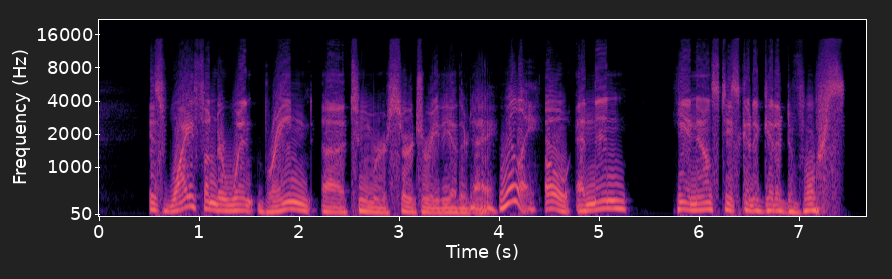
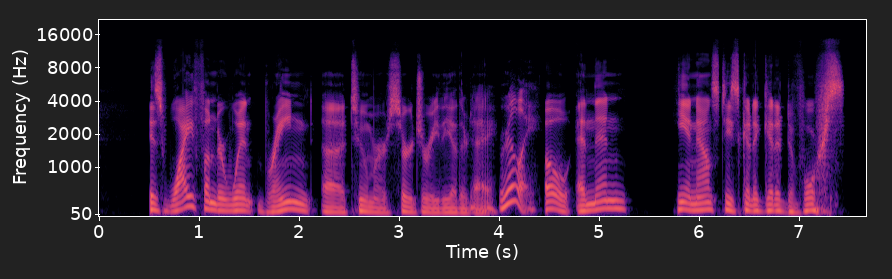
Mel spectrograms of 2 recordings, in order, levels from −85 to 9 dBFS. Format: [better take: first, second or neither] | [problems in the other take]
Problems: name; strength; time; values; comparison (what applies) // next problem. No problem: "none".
second | distortion; heavy; 6 dB below the speech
